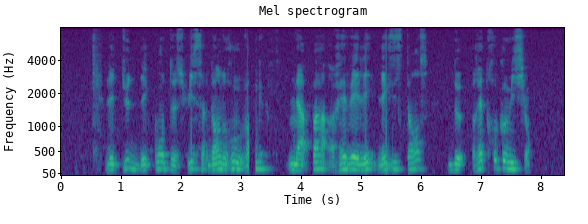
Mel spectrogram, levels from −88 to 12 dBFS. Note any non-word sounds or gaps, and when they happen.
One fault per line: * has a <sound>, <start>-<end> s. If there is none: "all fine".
* has a dropout, 3.1-3.2 s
